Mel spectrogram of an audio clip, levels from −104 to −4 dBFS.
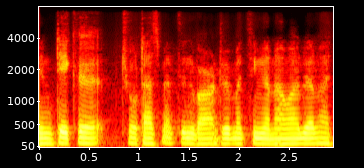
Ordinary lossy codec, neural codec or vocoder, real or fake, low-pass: none; codec, 16 kHz, 0.5 kbps, X-Codec, WavLM features, trained on Multilingual LibriSpeech; fake; 7.2 kHz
